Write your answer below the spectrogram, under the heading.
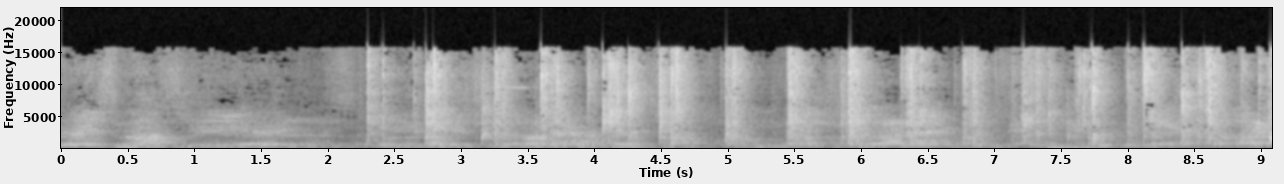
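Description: A group sings a song while small children clap their hands in a steady rhythm; the clapping starts about two seconds in.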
